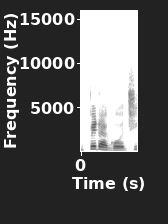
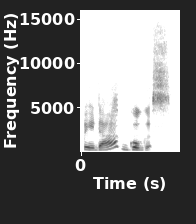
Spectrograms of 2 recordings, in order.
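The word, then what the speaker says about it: pedagogy: है, that is called पेडागोगस। पेडागोगस, ठीक है, पेडागोगस। अभी देखो आप पेडागोगी का स्पेलिंग क्या लिखे थे, पेडागोगी, that is actually पेडागोजी होता है, हम लोग गॉगी बोल रहे पेडागोगी।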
